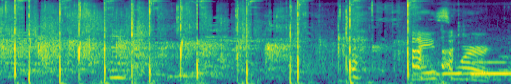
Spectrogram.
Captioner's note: applause; laugh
